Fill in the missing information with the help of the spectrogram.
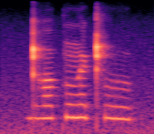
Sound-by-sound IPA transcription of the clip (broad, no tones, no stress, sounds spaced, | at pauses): ɖʱ ɔ k ũ ə̯ ʈʰ u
